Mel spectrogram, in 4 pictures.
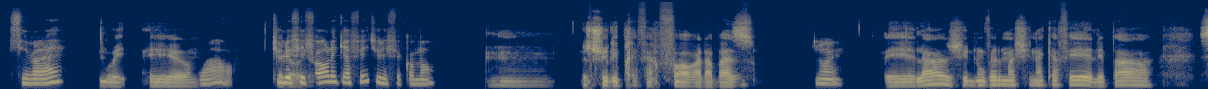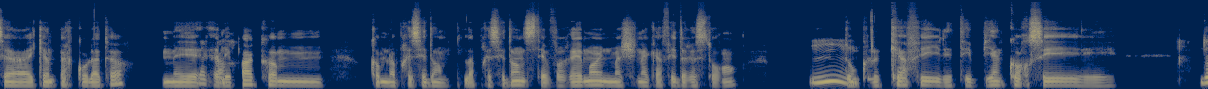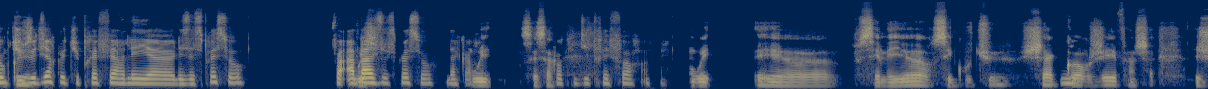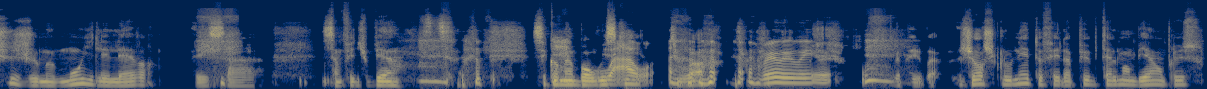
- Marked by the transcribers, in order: tapping; stressed: "café"; chuckle; laugh; chuckle; chuckle; chuckle
- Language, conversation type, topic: French, unstructured, Préférez-vous le café ou le thé pour commencer votre journée ?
